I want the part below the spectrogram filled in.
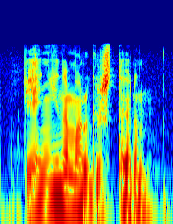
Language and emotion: Russian, neutral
